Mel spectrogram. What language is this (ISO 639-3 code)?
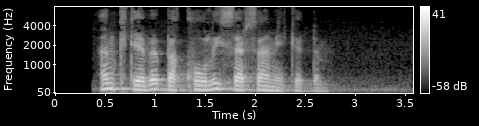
ckb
